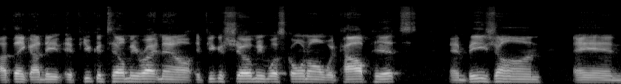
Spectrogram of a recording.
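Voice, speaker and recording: Speaking at a moderate pace with a Southern US accent, a man keeps a medium pitch and fairly even intonation. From South Carolina. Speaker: fantasy football analyst. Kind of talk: casual podcast chat.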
